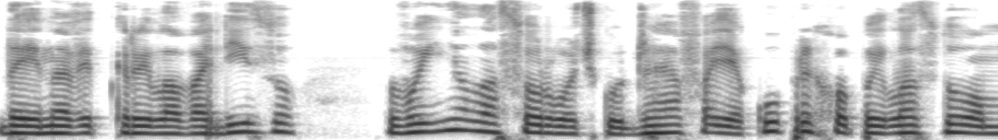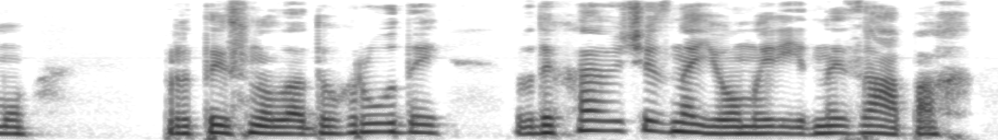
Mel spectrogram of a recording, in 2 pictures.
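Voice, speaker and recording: A man reading an audiobook novel as narrator, in a steady, measured way. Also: a little high, no echo, clean studio sound. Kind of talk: scripted narration.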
